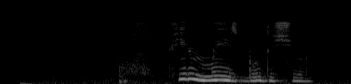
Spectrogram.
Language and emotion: Russian, neutral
